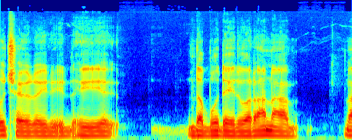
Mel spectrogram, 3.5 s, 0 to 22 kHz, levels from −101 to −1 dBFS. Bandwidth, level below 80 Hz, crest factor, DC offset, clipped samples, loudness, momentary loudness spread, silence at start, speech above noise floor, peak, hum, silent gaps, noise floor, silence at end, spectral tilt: 16 kHz; -36 dBFS; 14 dB; under 0.1%; under 0.1%; -14 LUFS; 15 LU; 0 s; 30 dB; 0 dBFS; none; none; -43 dBFS; 0 s; -5.5 dB/octave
